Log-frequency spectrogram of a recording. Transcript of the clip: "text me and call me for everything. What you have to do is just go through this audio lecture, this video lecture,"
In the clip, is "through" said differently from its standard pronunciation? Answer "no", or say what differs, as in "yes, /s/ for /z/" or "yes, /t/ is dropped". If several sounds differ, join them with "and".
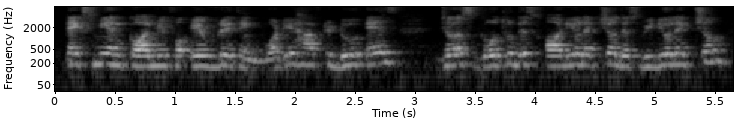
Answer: yes, /t/ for /θ/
